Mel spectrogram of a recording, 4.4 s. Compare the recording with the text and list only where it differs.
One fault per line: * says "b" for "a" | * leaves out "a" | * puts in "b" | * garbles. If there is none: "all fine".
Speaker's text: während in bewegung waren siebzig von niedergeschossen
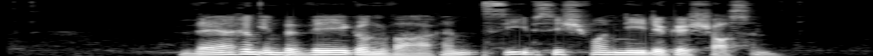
all fine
